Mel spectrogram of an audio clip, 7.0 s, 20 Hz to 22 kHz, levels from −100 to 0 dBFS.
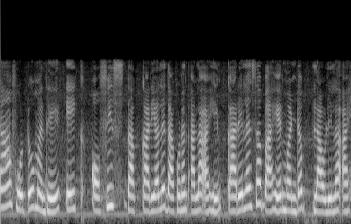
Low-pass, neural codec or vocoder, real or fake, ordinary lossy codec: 7.2 kHz; none; real; none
